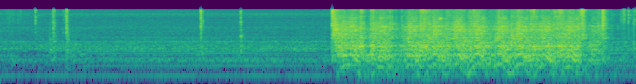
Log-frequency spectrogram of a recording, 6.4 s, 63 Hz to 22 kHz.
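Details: 1988 Chevy truck 5.0 V8, 104,000 miles, died on the road: about two and a half seconds of steady cranking that never fires while the pickup coil is scoped; pickup coil signal good, so the ignition module is blamed.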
